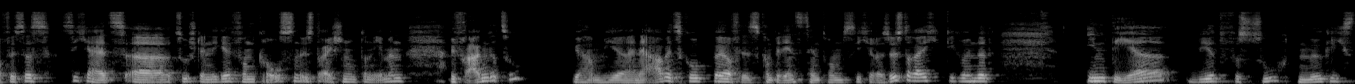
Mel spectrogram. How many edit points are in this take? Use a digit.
2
